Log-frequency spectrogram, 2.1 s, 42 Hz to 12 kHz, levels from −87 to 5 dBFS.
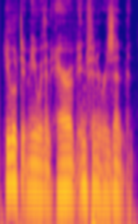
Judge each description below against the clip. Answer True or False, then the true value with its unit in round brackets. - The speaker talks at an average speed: False (290 wpm)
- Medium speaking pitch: False (95 Hz)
